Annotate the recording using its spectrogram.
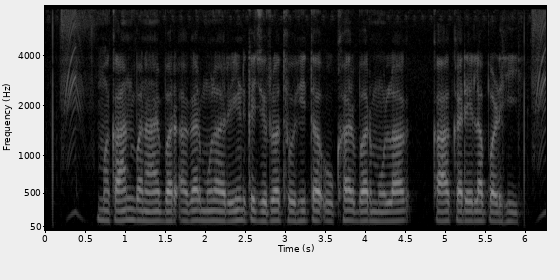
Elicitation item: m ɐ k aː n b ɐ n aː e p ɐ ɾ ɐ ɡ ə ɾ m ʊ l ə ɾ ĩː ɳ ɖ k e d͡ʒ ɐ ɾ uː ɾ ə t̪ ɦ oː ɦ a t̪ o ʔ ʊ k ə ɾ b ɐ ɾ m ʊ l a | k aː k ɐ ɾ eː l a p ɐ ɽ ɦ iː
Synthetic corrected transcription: m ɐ k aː n b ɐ n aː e b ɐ ɾ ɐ ɡ ə ɾ m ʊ l a ɾ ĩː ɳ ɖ k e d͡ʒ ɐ ɾ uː ɾ ə t̪ ɦ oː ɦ i t̪ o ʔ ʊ kʰ ə ɾ b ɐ ɾ m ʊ l a | k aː k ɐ ɾ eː l a p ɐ ɽ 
